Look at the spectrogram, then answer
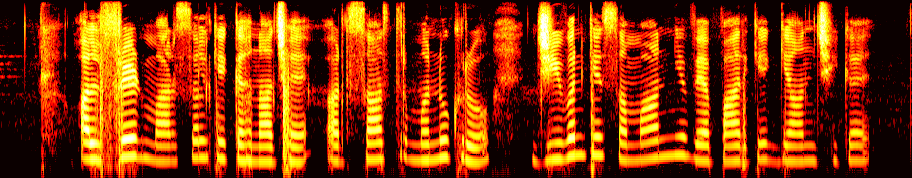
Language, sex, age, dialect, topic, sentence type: Maithili, female, 18-24, Angika, banking, statement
